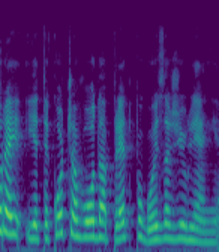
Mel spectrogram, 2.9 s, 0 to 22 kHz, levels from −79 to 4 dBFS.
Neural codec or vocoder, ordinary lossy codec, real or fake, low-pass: none; none; real; 14.4 kHz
